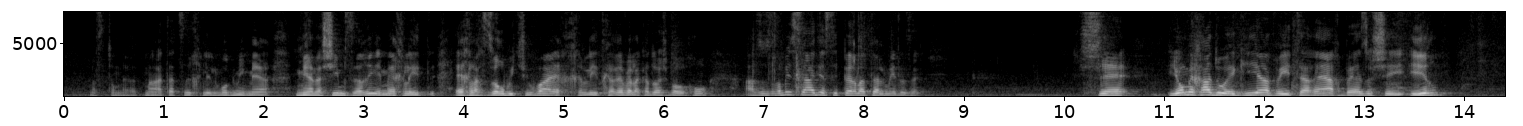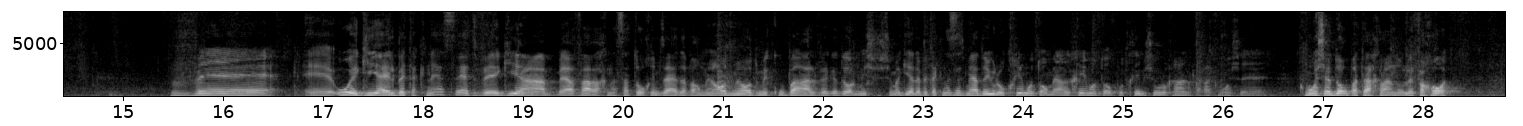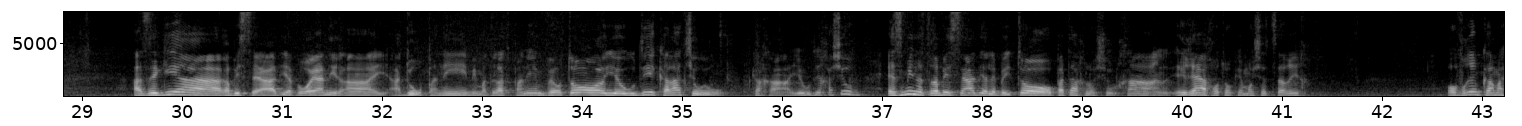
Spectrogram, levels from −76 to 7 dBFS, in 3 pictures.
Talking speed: 140 wpm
